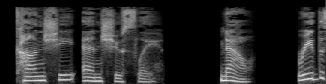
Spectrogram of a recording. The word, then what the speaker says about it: conscientiously: conscientiously First, let's hear its American pronunciation. conscientiously Now, read the syllables of US pronunciation shown on the screen naturally. con shi en shus ly conscientiously con shi en shus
